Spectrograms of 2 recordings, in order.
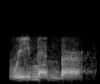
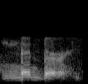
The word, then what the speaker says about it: remember: You can't even pronounce the word remember. It's not member, you dumb.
